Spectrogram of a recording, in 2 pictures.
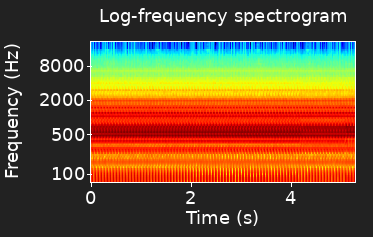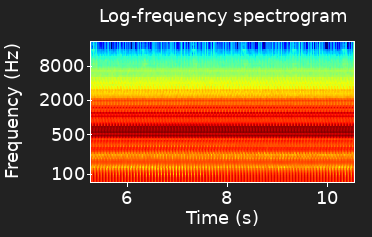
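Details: MRI scanner noise from a GE 3T scanner, temporal bone (Felsenbein) protocol, during a T1 fast spin echo sequence: loud, steady, rapid electronic tapping with droning buzz, about 200 pulses a minute.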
